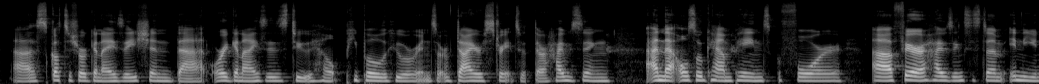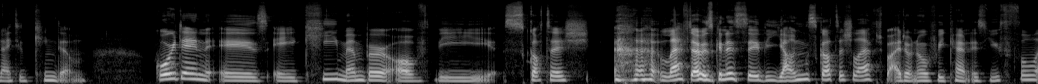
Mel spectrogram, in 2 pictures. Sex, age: female, 20-39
